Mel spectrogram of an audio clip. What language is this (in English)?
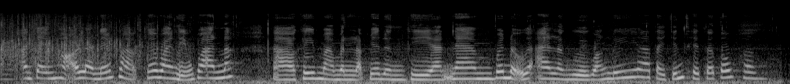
Vietnamese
